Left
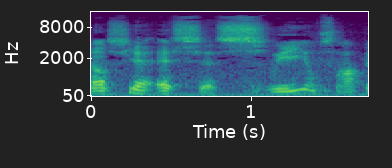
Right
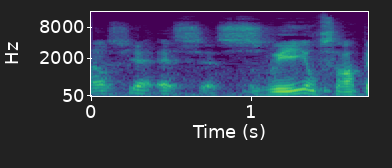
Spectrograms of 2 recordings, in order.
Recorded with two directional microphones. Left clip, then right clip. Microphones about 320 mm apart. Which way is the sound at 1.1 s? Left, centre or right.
Right.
